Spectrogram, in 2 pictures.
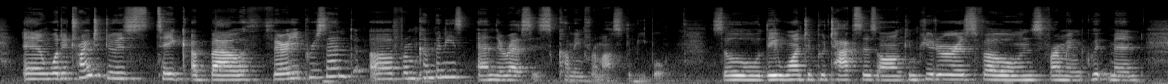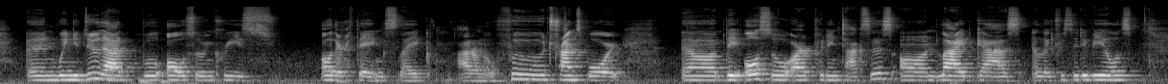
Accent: Colombia; I'm 18 years old and I'm from Colombia

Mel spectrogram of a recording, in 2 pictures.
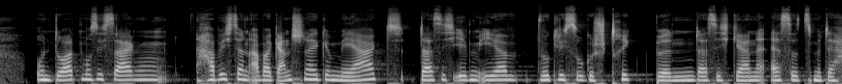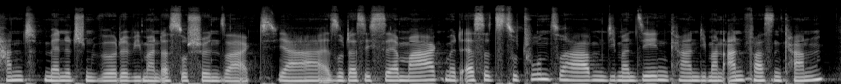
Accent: Dresden, Saxony, Germany; moved away as an adult; Also ich komme ja aus Dresden und bin damals dann wirklich mit 18 schon das erste Mal nach Düsseldorf gegangen

